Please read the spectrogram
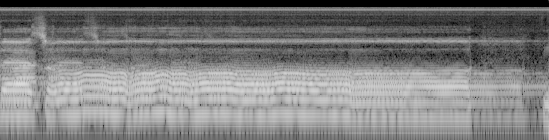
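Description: Theravada Buddhist pirith chanting in Pali: a single voice draws out one syllable for about three seconds, its pitch wavering and then settling, before a short breath-break near the end.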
